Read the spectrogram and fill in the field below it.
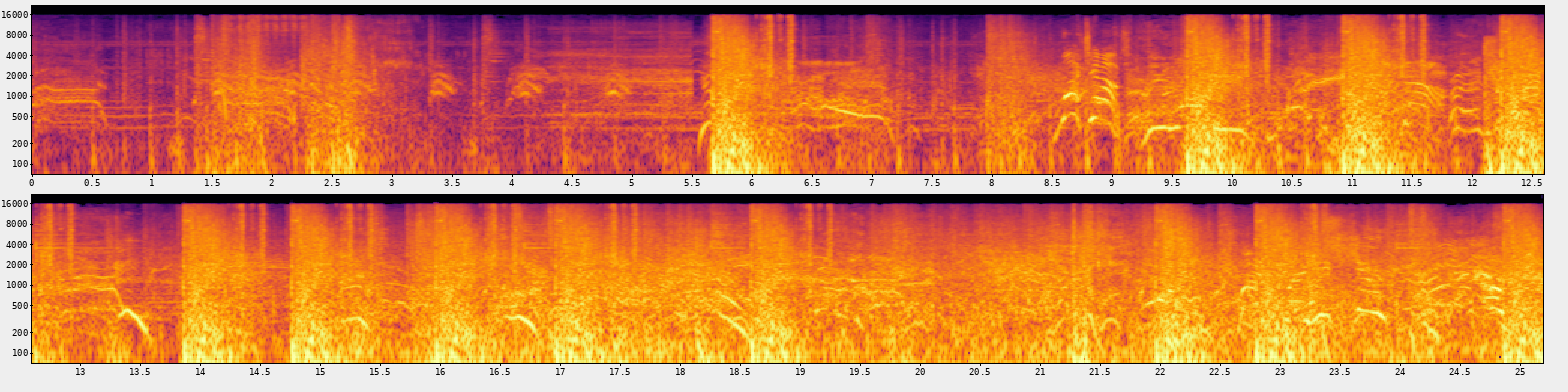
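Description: A young man talks with animation through a microphone.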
